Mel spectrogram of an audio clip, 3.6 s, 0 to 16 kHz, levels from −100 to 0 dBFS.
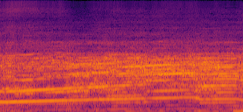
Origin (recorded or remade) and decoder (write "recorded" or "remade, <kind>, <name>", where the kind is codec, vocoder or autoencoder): remade, codec, SNAC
